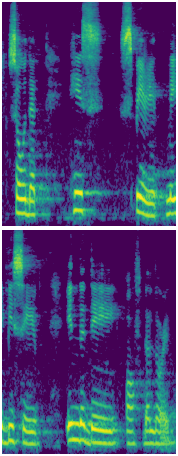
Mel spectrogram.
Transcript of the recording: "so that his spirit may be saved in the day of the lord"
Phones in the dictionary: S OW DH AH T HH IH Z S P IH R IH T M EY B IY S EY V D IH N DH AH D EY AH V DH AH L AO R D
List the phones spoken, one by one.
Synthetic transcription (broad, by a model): S OW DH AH T HH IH S P IH R IH T M EY B IY S EY V D IH N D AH D EY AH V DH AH L AO R D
